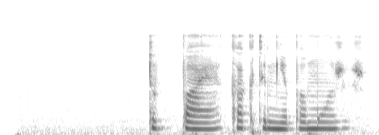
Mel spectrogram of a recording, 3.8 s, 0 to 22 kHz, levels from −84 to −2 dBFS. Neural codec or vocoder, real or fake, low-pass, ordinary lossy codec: none; real; none; none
